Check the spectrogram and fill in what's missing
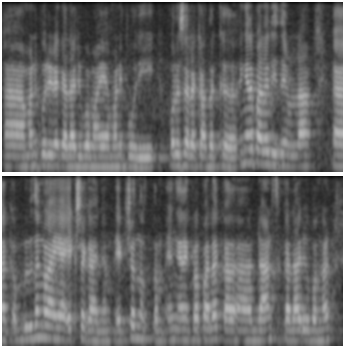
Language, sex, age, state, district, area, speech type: Malayalam, female, 45-60, Kerala, Pathanamthitta, rural, spontaneous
